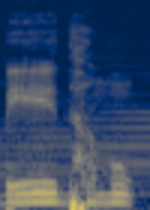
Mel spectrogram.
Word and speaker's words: Bedha: There is a difference in pronunciation between Bhedamu and Bedhamu. The meaning also differs. Bheda, Bedha. Bheda is difference. Bedha is breaking.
